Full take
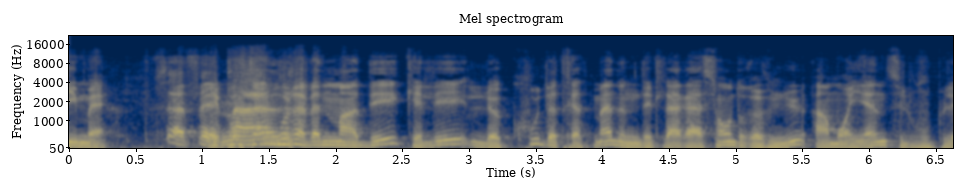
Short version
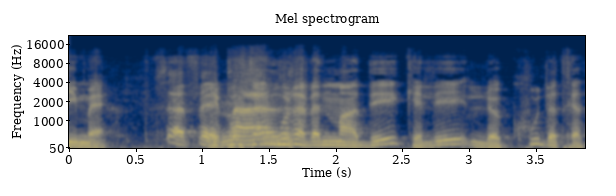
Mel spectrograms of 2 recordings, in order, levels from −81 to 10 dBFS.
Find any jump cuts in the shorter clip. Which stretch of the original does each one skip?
none

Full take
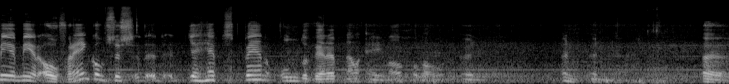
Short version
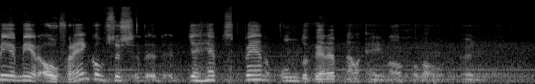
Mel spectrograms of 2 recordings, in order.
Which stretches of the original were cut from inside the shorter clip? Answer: none

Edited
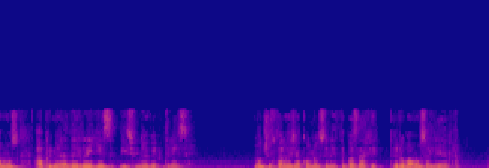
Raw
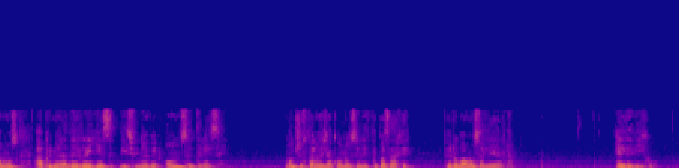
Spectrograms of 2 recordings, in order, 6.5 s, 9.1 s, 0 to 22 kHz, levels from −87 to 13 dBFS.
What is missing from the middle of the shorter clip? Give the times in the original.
2.2 s to 2.6 s, 5.5 s to 5.8 s

